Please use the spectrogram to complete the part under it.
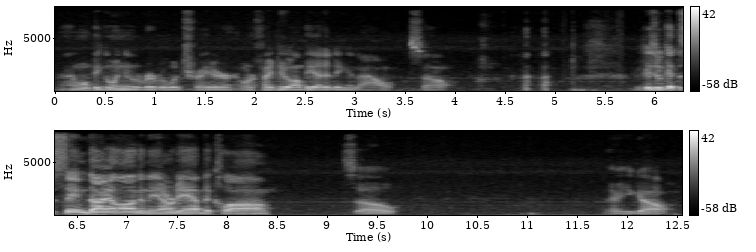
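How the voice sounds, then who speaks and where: A man's voice: fairly low pitch, fairly even intonation, moderate pace, long pauses, a bit bright. A man giving casual gameplay commentary, rambling and thinking aloud as he goes. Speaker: gaming channel host. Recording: faint background noise.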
